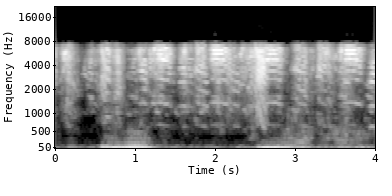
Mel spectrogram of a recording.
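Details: A flock of zebra finches kept in an aviary chatters steadily, with many nasal, buzzy notes overlapping, over a low rumbling background and a few soft thumps.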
